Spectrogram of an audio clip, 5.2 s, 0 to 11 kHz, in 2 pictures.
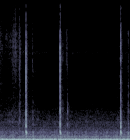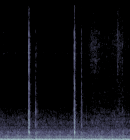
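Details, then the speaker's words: Cadillac Escalade 6.2L V8, about 45,900 miles, that failed on the road, started at 22°: sharp ticks about once a second over a rough, low idle rumble, with every warning light coming on; internal knock, cause unconfirmed. "definitely a knocking noise in a second you're going to see every single warning light come up on the dash here"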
